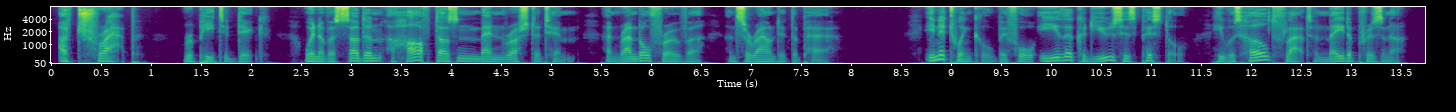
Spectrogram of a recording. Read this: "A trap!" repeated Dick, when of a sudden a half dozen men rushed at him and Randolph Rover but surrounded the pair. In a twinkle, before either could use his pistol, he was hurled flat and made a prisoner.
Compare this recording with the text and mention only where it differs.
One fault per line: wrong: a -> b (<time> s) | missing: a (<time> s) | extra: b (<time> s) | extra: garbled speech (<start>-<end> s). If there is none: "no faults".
wrong: but -> and (6.7 s)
